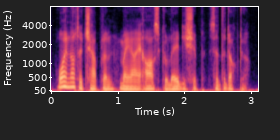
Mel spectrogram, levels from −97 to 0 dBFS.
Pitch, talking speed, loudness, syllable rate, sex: 95 Hz, 230 wpm, -17 LUFS, 6.0 syllables/s, male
